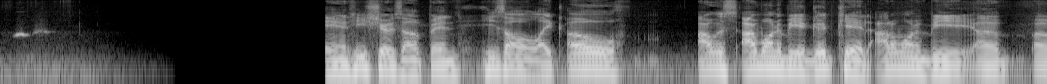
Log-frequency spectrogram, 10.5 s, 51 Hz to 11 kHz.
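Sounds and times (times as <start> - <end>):
woman whistling a two-note call: 0.0 - 0.6
speech: 3.2 - 6.3, 7.0 - 10.4.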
